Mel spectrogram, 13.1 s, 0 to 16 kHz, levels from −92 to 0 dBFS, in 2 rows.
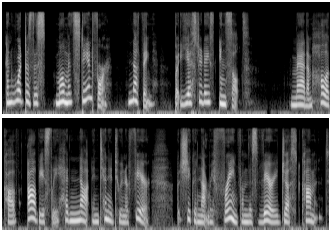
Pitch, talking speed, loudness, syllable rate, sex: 235 Hz, 135 wpm, -19 LUFS, 4.6 syllables/s, female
